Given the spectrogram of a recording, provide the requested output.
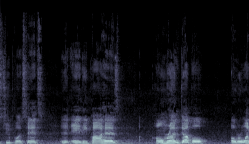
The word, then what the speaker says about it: Pages: and two plus hits I think I actually pronounced Andy's name correctly as I was calling him Andy Pages for the first few weeks of the Season uh so hopefully I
